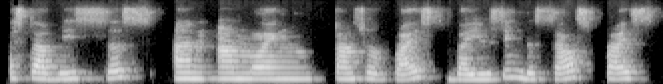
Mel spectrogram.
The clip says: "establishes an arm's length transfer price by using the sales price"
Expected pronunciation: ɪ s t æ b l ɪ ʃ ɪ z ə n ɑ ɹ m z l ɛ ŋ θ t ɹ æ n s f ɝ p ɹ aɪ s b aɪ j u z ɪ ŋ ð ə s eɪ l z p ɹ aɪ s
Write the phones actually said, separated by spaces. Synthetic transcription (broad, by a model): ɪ s t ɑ b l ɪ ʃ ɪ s ə n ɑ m l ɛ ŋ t æ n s ɝ p ɹ aɪ s b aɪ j u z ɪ ŋ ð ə s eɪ l s p ɹ aɪ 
